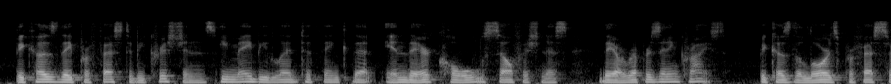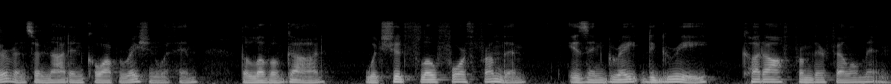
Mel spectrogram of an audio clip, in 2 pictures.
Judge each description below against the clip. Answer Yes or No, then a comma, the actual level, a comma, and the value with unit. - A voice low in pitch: Yes, low, 105 Hz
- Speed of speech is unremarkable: Yes, average, 180 wpm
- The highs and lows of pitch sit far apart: No, average, 2.7 semitones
